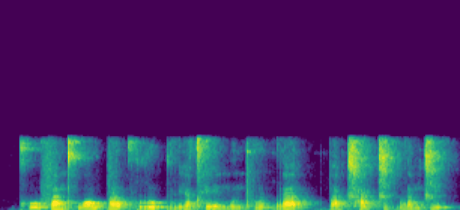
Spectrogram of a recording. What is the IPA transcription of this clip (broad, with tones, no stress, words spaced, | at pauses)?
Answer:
kʰuː˦˥fa˥˩mkʰwɔː˦˥w ba˦˥wkʰru˥˩ʔpri˩˦a̯tʰeː˨˩ mo˦˥n pʰlɯ˥˩k̚ra˥˩t̚ | pa˨˩ʔt͡ɕʰa˨˩k̚t͡ɕɯ˥˩k̚ ra˩˦mt͡ɕi˥˩t̚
